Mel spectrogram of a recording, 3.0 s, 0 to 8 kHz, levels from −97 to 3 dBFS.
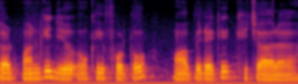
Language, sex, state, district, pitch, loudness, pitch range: Hindi, male, Bihar, Araria, 135 Hz, -23 LUFS, 130-150 Hz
